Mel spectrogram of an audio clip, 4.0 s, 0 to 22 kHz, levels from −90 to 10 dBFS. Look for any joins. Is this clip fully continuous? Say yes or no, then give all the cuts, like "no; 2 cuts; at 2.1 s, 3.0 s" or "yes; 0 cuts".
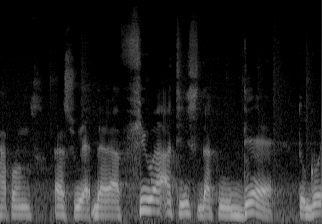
no; 1 cut; at 1.1 s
